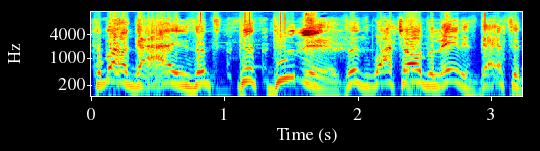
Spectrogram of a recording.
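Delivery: slow, hammed-up old radio DJ. Club DJ hyping the crowd, hammed-up radio voice. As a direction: drag it out like a strip club DJ. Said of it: "He's got that D J voice".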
